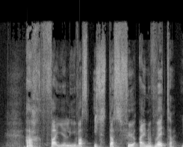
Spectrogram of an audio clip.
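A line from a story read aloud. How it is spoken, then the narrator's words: Mother wailing. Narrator (German): jammerte die Mutter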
